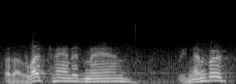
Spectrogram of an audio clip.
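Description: An actor playing a shrewd, steely man cornering a killer in a suspenseful Golden Age radio drama, speaking deliberately and with command. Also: medium pitch, big pitch swings. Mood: coolly reasoning. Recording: noisy tinny vintage radio recording.

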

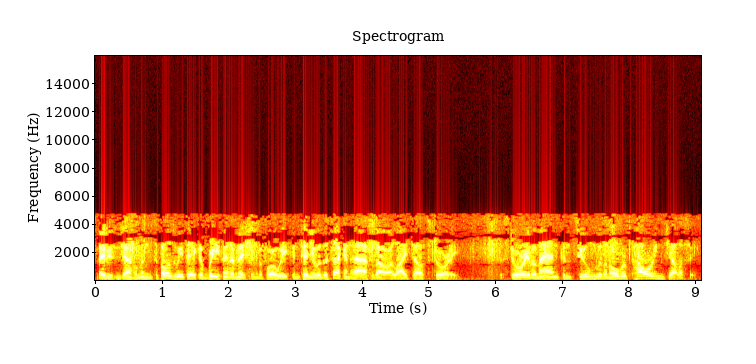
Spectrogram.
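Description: An American man announcing and reading a scripted sales pitch in 1940s radio style. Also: sing-song, fast talker. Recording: tinny, hissy 1940s radio recording.

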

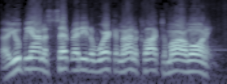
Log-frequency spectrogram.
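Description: An American actor playing a bossy, impatient Hollywood film director in a 1940s radio drama, brusque and commanding. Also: male voice, high voice, fairly even intonation, very fast, bright, forceful tone, no room sound. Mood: exasperated. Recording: vintage radio with busy background sound.

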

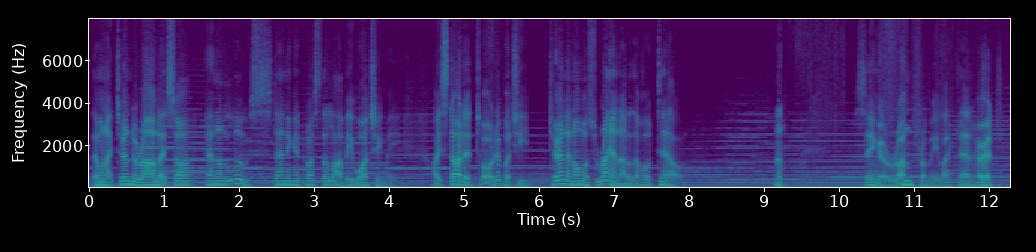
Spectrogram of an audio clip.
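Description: A man's voice: medium pitch, lively intonation, moderate pace, close to an everyday voice. An actor playing a tough male adventurer who narrates his own story in a wry, terse manner. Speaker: narrator and lead. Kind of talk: 1950s radio drama acting. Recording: old radio broadcast with music under it.

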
